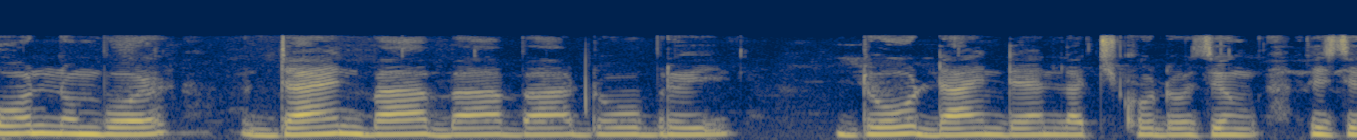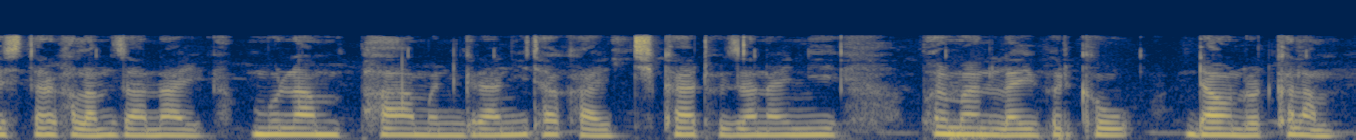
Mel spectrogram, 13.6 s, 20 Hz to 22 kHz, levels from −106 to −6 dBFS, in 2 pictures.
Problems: constant background noise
